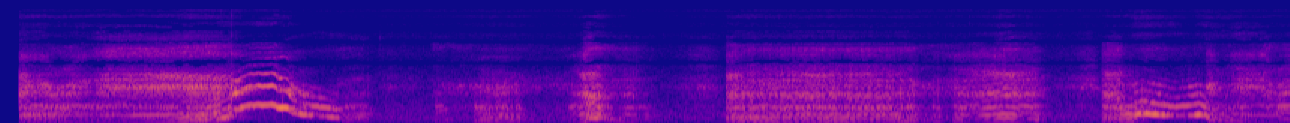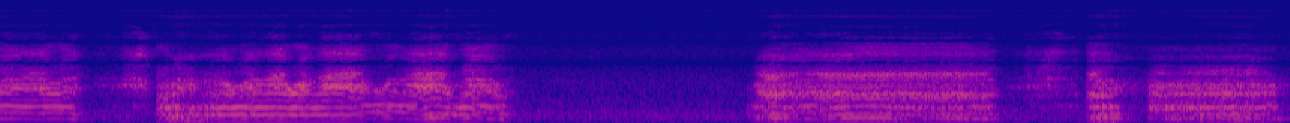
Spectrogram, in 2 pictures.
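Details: A schnauzer vocalizing at length, as if sharing his thoughts: drawn-out howling and grumbling with rising and falling wavering tones, several long bursts separated by short pauses, one near-silent gap before a final stretch.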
